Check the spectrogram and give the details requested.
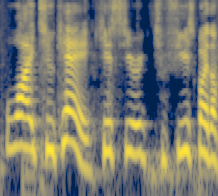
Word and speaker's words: YIIK: don't know about that mr crow that said y2k kiss you're confused by the font choice in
